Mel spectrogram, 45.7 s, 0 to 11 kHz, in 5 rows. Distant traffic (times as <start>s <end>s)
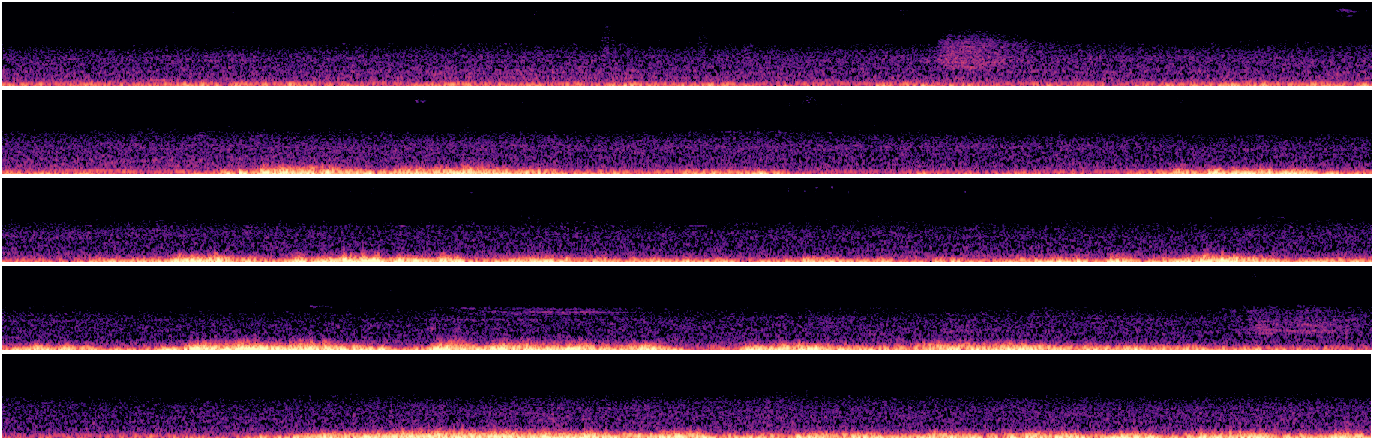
0.0s 10.6s, 34.4s 38.6s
